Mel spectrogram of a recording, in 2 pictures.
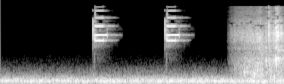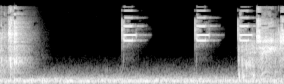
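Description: An electronic keypad beeps in short, high tones as a code is entered.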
